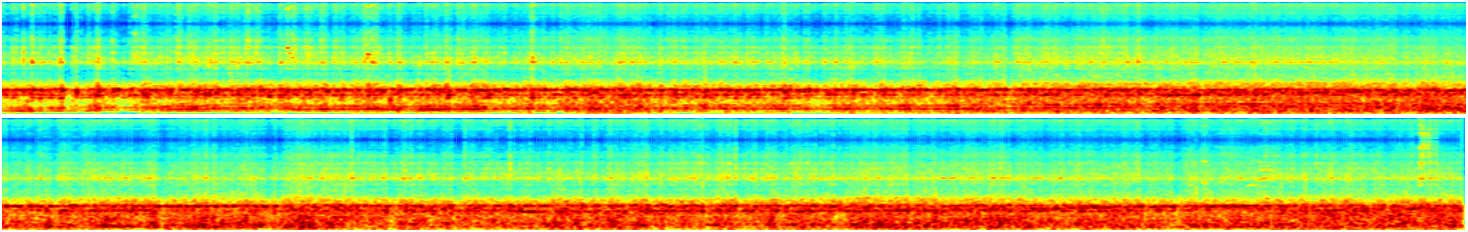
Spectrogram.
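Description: An off-road vehicle's engine rumbles steadily as it drives over rough ground.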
